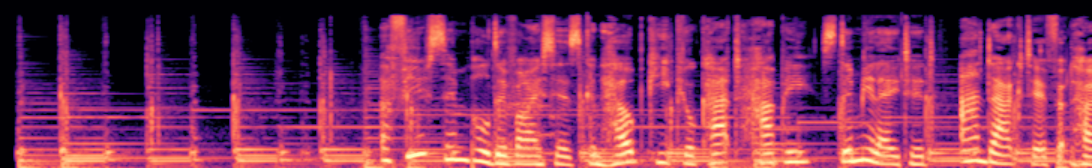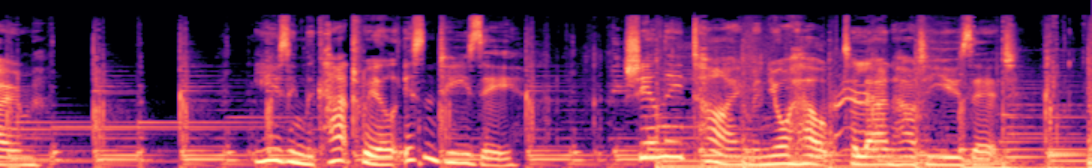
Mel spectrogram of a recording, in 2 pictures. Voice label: instructions friendly; PerfectFit

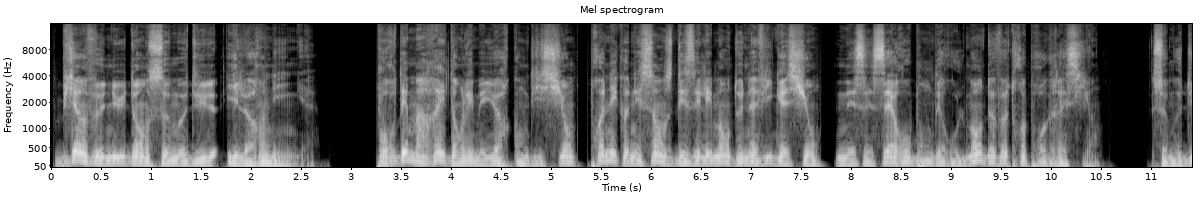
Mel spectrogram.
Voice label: Elearning

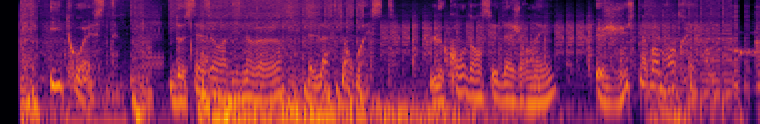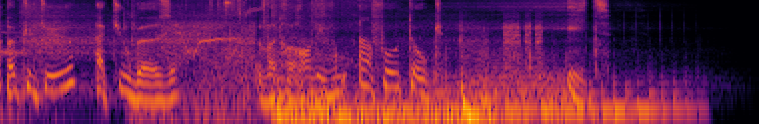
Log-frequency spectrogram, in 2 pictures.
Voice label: Liner; voix-off; HIT WEST

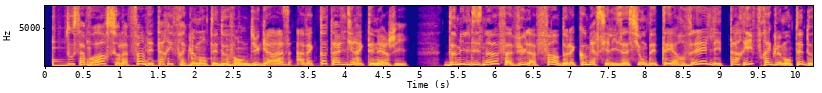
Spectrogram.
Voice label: Testimonial

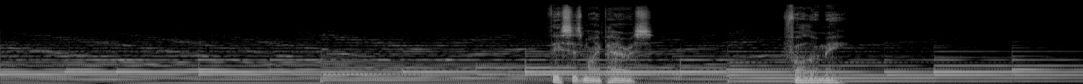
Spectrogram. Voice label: UK; MON PARIS COUTURE YSL

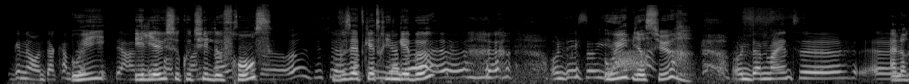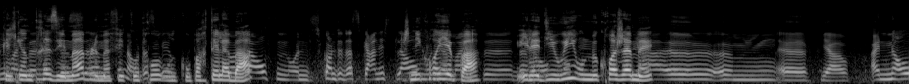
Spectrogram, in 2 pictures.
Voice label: VOICE OVER

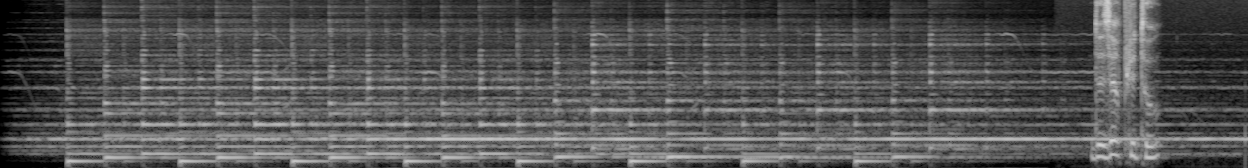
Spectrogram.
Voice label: Narration; La larme au coeur; La voie de l'encens

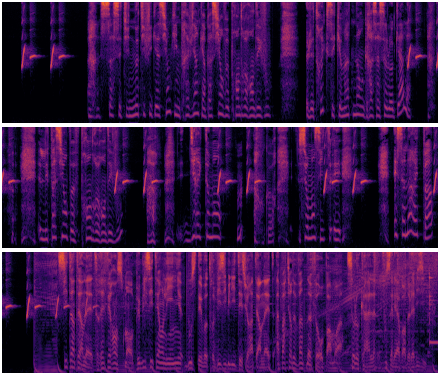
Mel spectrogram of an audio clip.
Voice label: Radio Interruption; DasDing; SoLocal

